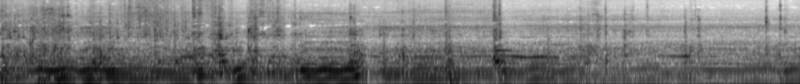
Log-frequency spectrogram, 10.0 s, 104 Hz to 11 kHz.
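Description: JCB 3DX backhoe loader's diesel engine running under working load while the backhoe bucket scrapes through loose stones, with scattered clatters of rock. The engine note shifts about four and a half seconds in.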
